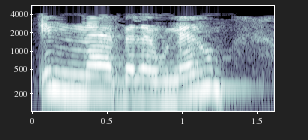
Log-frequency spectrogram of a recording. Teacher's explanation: إنا، شوف النون الثانية دي، بلوناهم ما فيهاش غن عشان ما فيش الشدة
